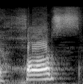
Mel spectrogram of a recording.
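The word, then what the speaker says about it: horse: इस दूसरे एग्जाम्पल में हॉर्स में एच जो है वो प्रोनाउंस किया जाता है, लिहाजा यहां पे अ का इस्तेमाल हुआ.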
